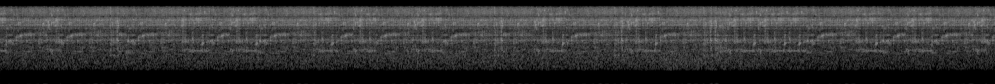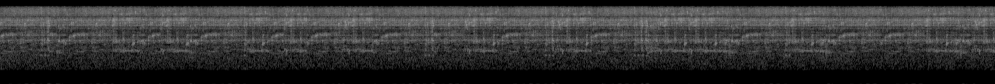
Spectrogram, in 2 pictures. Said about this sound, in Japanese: 不思議ですよね。このシュワシュワとした感触。炭酸を用いて耳洗浄をしているので、この特別な心地よい感覚がするんですよ。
